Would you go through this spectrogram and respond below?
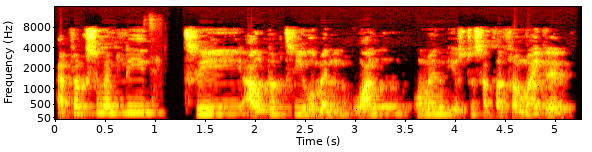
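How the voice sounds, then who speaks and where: Indian guy doctor explaining stuff on an interview, kinda halting, muffled roomy call audio. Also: high-pitched. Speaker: neurologist, expert guest. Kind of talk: explaining medical topic in interview. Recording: dull, echoey remote call audio.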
